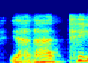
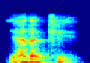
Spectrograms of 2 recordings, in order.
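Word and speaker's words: יָדַעְתִּי: 야다니다 야다 이렇게 합니다 야다 티 이렇게 발음하면 됩니다 야다 티 요겁니다 예 야다 티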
